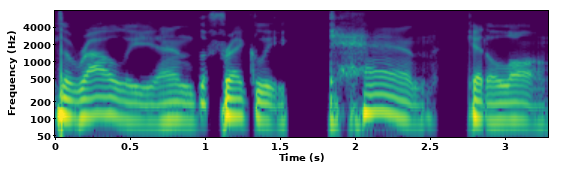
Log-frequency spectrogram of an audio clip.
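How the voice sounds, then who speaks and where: A man's normal speaking voice at a fairly low pitch and fairly slow pace, dry and close with no echo, over a quiet background. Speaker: voice-over artist. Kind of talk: comedic copypasta reading.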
